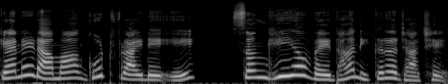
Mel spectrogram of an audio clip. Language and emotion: Gujarati, neutral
